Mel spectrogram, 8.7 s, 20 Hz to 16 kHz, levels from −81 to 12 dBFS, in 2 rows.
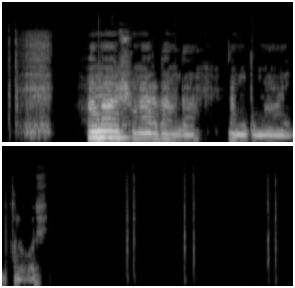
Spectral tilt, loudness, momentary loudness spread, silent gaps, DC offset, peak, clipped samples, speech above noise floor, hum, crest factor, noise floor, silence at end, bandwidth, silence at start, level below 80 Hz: -8 dB/octave; -17 LUFS; 26 LU; none; under 0.1%; 0 dBFS; under 0.1%; 72 dB; none; 20 dB; -89 dBFS; 3.75 s; 7.6 kHz; 0.2 s; -44 dBFS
